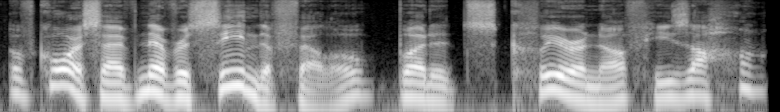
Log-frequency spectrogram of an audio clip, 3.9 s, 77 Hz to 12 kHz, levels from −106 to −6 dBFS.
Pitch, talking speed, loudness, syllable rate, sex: 160 Hz, 215 wpm, -18 LUFS, 5.5 syllables/s, female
